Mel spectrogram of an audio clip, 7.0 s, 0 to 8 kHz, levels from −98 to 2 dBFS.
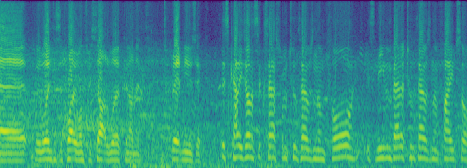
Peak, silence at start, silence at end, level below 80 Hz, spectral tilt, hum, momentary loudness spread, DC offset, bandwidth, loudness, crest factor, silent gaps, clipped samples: -2 dBFS; 0 s; 0 s; -34 dBFS; -5.5 dB/octave; none; 9 LU; under 0.1%; 8 kHz; -15 LUFS; 12 dB; none; under 0.1%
